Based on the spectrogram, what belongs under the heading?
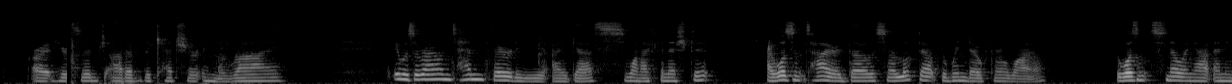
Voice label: Samsung Galaxy Buds Plus microphone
